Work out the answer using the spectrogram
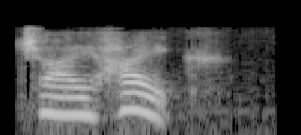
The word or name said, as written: chihike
